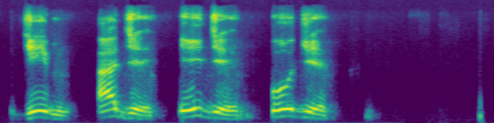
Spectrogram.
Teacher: একটু ঝিরঝির আওয়াজ, বাতাসের মিশ্রণ অল্প পরিমাণে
